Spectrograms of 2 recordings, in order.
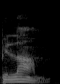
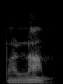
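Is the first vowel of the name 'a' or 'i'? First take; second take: i; a. First: The first vowel sounds like 'i'. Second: The first vowel sounds like 'a'.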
